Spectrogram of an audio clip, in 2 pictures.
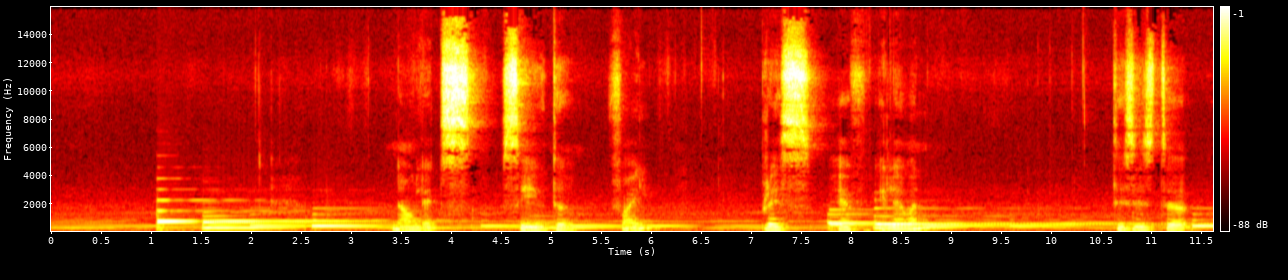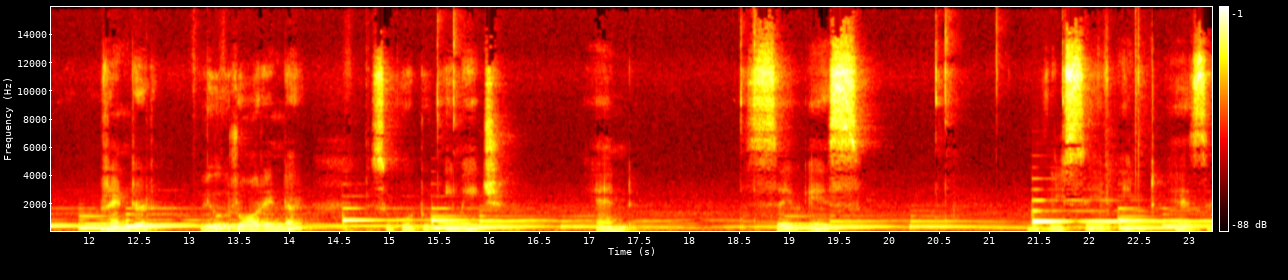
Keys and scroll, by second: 8.0 F11, 22.4 BackSpace.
